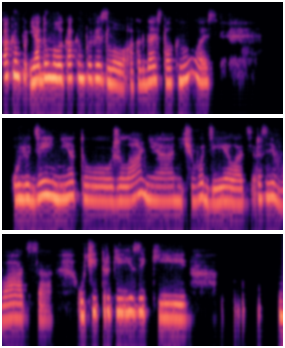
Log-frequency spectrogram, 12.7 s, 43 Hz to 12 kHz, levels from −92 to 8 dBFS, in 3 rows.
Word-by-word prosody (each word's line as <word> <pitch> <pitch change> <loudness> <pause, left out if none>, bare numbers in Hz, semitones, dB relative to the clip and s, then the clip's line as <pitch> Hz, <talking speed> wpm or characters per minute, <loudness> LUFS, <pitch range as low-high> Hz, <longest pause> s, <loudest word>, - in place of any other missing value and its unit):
Как 275 +3 +3
им 300 -2 +9
по 280 - 0
я 235 +3 +6
думала, 265 0 +8
как 265 +3 -1
им 260 - +5
повезло, 235 -8 0
а 185 - -6
когда 200 +3 -1
я 240 - +1
столкнулась. 230 +1 -2 1.2
У 210 - 0
людей 215 +4 +3
нету 210 -4 -1
желания 195 0 -4
ничего 195 +3 -5
делать, 175 -2 -3
развиваться, 180 - -6 0.4
учить 205 +4 -2
другие 235 -1 -1
языки, 185 -7 -3 1.4
м, 200 - -1
215 Hz, 110 wpm, -21 LUFS, 190-240 Hz, 1.4 s, им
